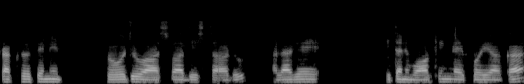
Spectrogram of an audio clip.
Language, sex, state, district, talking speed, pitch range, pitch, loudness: Telugu, male, Telangana, Karimnagar, 80 wpm, 105-120 Hz, 115 Hz, -29 LUFS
